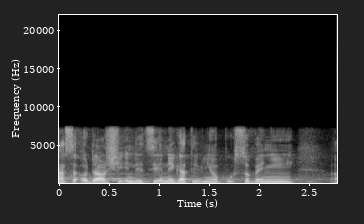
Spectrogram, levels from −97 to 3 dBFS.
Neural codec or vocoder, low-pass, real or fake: none; 7.2 kHz; real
